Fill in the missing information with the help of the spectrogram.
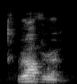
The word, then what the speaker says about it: Rotherham: And then eventually you played for, you were a central defender for Rotherham, is that how you say it? – Rotherham.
